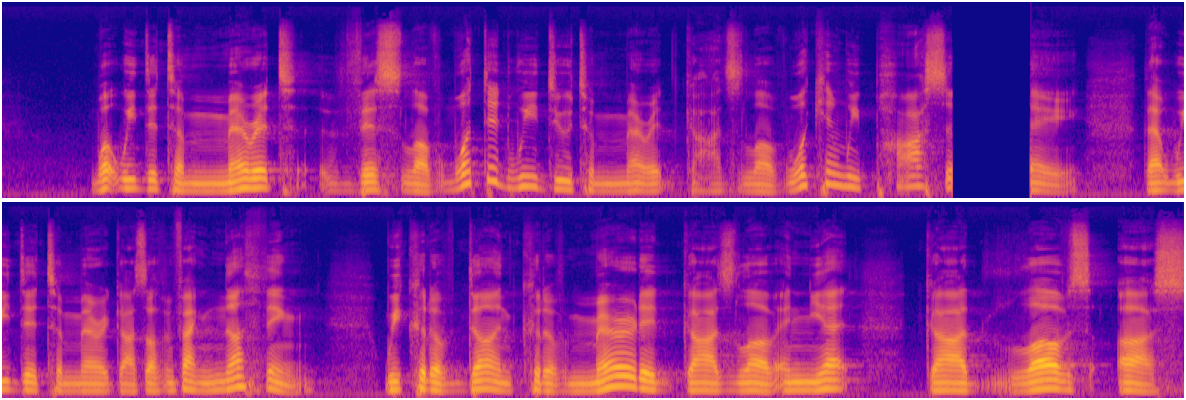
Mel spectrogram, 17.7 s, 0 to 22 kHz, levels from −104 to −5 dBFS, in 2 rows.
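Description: An audio dropout to silence runs from 7.13 s to 7.73 s, taking out about 0.59 s of the speech. The sound stops abruptly mid-flow and returns just as suddenly, and the gap between is dead silence with no room tone at all. The input was likely lost for that stretch, through a disconnected device, a failed link or a stray mute, while recording carried on writing silence, so whatever was spoken there is gone.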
